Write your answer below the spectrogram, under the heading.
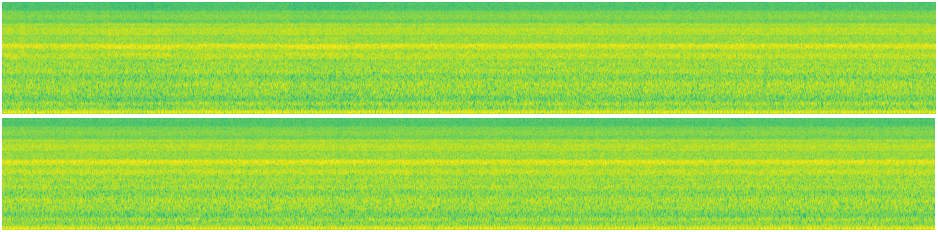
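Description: Aircraft in level flight: a steady, unbroken engine and wind noise with a strong high hum.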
